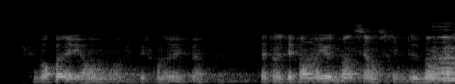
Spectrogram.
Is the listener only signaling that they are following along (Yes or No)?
No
